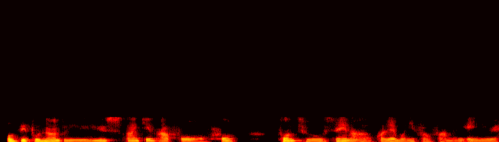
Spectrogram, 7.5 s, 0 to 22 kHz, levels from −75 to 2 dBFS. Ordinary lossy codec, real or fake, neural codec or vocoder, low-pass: AAC, 16 kbps; fake; codec, 16 kHz, 1.1 kbps, Voila-Tokenizer; 7.2 kHz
